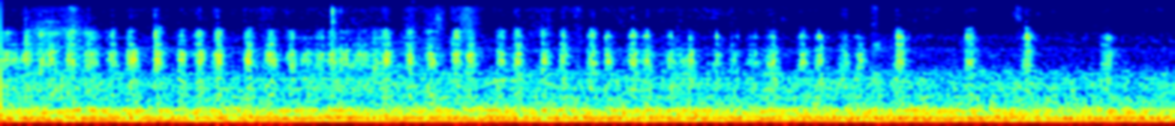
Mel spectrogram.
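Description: Small motorized rotating display stand turning, a steady low hum with rapid light ticking that thins out after about five seconds.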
